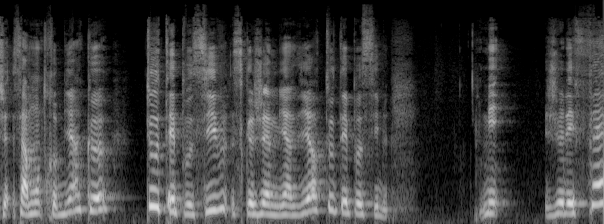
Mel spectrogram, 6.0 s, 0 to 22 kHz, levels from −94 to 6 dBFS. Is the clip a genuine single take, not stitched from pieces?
yes; 0 cuts

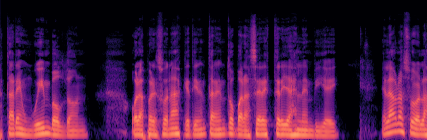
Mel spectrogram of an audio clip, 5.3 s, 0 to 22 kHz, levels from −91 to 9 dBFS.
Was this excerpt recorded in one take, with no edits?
no; 1 cut; at 2.3 s

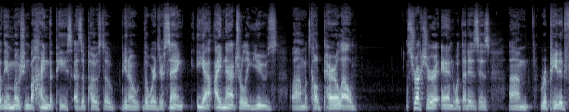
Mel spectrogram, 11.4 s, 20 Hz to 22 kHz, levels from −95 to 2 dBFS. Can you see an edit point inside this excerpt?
no; 0 cuts

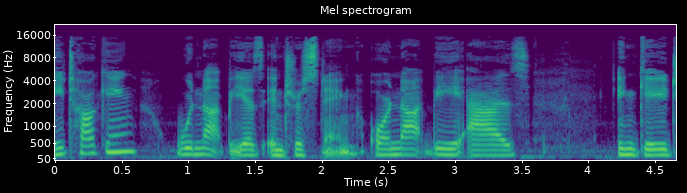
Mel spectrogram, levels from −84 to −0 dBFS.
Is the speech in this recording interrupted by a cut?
no; 0 cuts

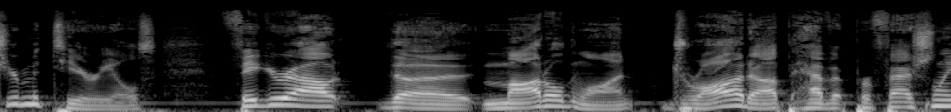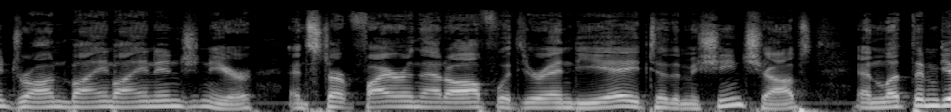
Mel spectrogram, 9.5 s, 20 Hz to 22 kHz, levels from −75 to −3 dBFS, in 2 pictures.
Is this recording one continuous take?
no; 4 cuts; at 2.4 s, 2.8 s, 3.3 s, 5.3 s

